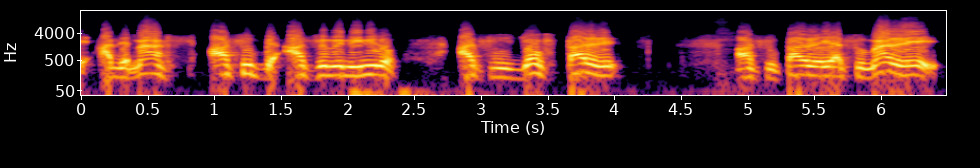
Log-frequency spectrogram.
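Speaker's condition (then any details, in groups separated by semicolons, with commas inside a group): Down syndrome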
